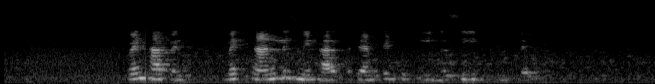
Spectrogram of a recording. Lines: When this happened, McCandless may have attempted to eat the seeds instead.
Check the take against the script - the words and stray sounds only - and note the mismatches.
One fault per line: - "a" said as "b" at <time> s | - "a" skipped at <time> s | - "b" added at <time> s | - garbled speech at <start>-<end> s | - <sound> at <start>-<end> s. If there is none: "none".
- "this" skipped at 1.4 s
